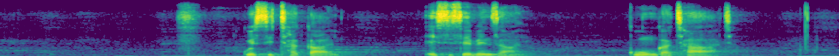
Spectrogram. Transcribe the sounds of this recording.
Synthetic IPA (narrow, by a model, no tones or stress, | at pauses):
k̬wesitʰak̬ʼajɔ̰ | ḛsisɛɓɛnd͡zʱa̰jɔ | k̬uŋa̰tʰaːtʰḁ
